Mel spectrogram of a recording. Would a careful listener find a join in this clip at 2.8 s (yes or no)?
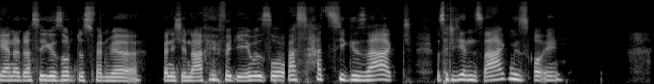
yes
